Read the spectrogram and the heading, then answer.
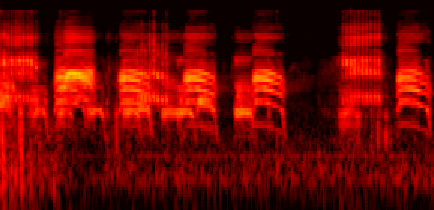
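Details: Crows in an angry tussle with wild birds for food; rapid, overlapping harsh caws and stuttering rattled calls in quick succession, several birds calling almost continuously.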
